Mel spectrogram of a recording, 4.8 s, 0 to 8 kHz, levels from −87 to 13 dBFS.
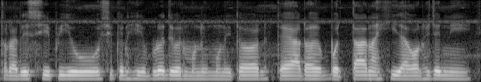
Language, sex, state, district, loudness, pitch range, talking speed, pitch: Chakma, male, Tripura, Dhalai, -15 LUFS, 125-135 Hz, 185 wpm, 130 Hz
